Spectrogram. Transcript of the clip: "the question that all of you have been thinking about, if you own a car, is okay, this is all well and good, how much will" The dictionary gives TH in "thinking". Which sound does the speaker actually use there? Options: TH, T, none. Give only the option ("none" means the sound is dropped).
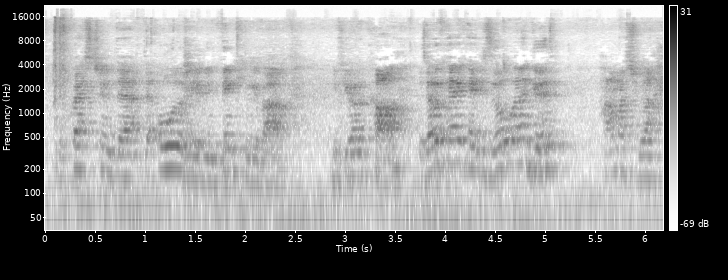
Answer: TH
